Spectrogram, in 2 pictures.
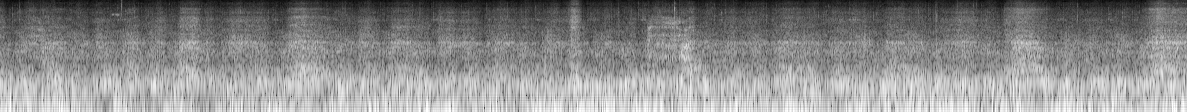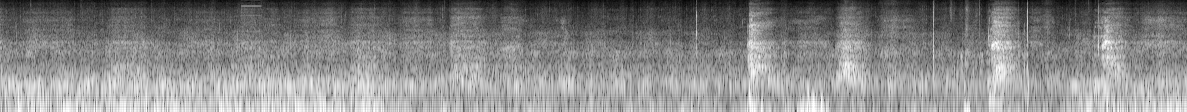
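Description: Bicycle tyres hum steadily on smooth asphalt.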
